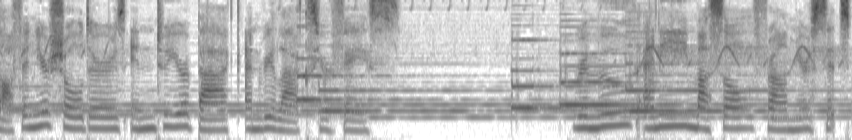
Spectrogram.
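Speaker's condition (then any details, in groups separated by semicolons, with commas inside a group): No condition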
